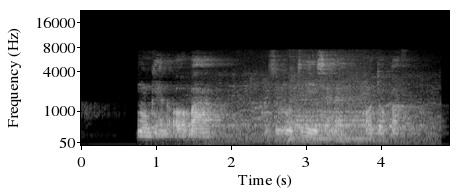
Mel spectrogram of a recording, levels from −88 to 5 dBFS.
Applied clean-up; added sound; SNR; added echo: none; Accelerating, revving, vroom; 7 dB; reverberation time 1.2 s.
